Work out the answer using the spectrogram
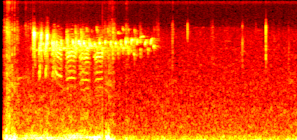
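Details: A wild Black-capped chickadee, one of several being hand-fed, gives a quick run of high, thin notes that slur into buzzy, rasping calls and fade after two seconds; a low murmur sounds underneath at first.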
